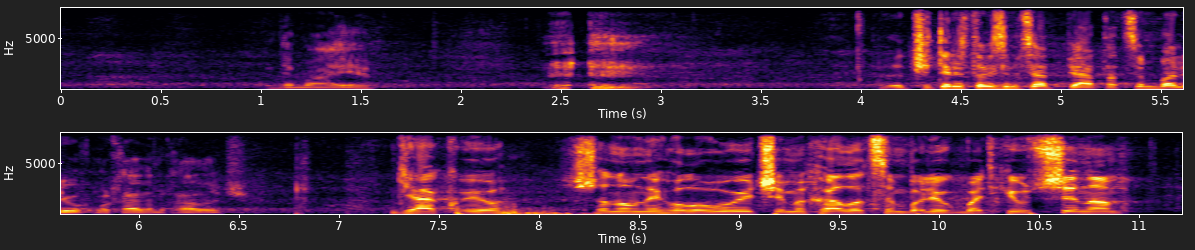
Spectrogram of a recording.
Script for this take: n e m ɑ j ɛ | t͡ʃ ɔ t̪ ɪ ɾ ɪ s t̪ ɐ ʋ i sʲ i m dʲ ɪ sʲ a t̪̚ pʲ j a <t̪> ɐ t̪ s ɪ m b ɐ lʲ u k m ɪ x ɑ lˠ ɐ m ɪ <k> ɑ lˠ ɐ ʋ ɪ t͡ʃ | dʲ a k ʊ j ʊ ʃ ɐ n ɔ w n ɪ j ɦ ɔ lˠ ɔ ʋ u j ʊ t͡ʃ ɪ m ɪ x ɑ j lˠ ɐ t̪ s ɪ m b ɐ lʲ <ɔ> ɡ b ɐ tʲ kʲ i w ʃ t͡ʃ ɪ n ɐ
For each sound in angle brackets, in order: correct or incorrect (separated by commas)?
correct, incorrect, incorrect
